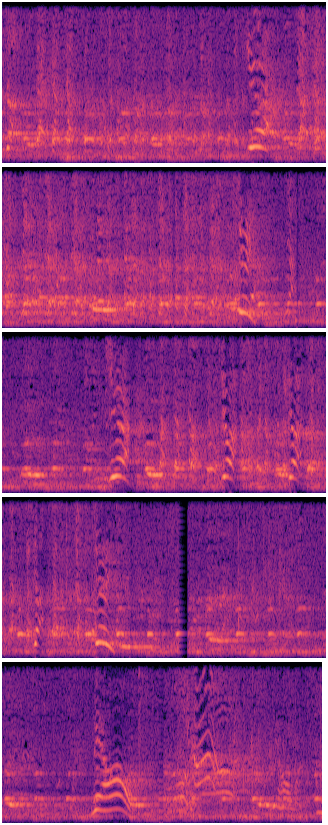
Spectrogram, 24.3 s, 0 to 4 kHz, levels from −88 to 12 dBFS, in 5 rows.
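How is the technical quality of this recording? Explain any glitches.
The recording came through a call path and has four dropouts: two tiny ones and two longer bursts. Its hard ceiling at 4 kHz points to a narrowband call codec along the lines of G.711 mu-law.

The short concealed packet loss hits at 7.42 s and 9.28 s. Each time roughly 20 ms of audio never made it to the decoder in time, and the receiver patched the hole by stretching the sound that came just before, then easing back into the real signal. You hear a quick smear or wobble.

The burst of packet loss is bigger. At 17.24 s about 120 ms went missing, and at 21.80 s about 60 ms. Here several packets' worth failed to arrive, so the receiver kept extending the last bit of sound while turning it down, and at 17.24 s there's no stretch of outright silence. The result is a held buzz or fading hiss, and then the audio picks up further along, with that chunk simply gone.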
